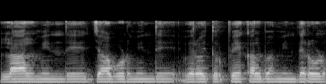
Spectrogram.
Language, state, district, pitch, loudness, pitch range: Gondi, Chhattisgarh, Sukma, 125 Hz, -18 LUFS, 125-130 Hz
